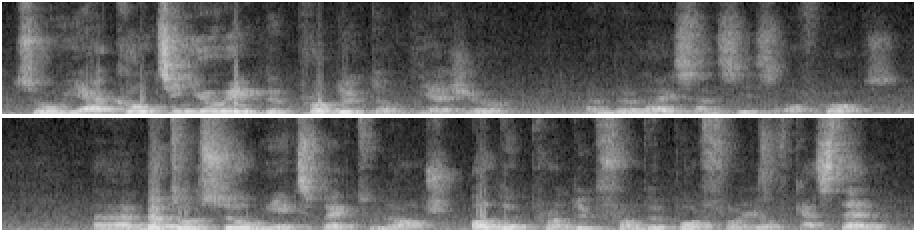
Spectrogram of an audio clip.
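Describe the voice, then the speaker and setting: A man from Belgium with a French-speaking Belgian accent, giving a semi-formal speech as a company director in halting, non-fluent English. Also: gravelly, warm tone. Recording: roomy, distant mic with faint rumbling noise.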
